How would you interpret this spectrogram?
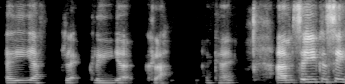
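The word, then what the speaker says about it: Eyjafjallajökull: So I've had a question, how do you pronounce that? Eyjafjallajokull. Okay, it's quite difficult. In the office, many of my colleagues call it E15. So it's Eyjafjallajokull.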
